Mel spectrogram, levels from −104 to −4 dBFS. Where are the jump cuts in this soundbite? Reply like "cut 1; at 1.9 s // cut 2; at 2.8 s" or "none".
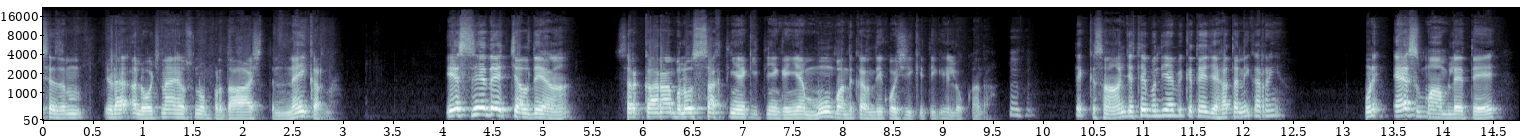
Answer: none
